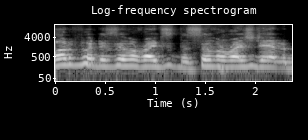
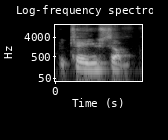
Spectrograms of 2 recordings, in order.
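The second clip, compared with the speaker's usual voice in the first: quiet threat; 6 semitones lower, 13 dB quieter, much faster than usual. Retold or imitated. Old janitor voiced, quiet.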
